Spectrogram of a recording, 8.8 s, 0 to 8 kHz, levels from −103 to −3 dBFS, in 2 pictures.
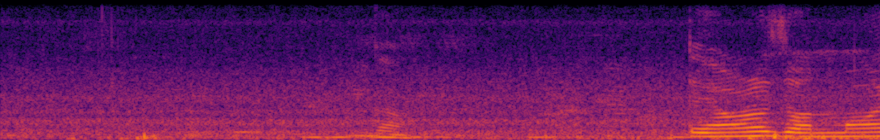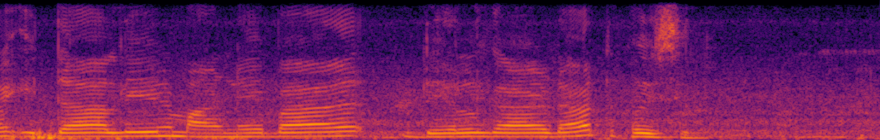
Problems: none marked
